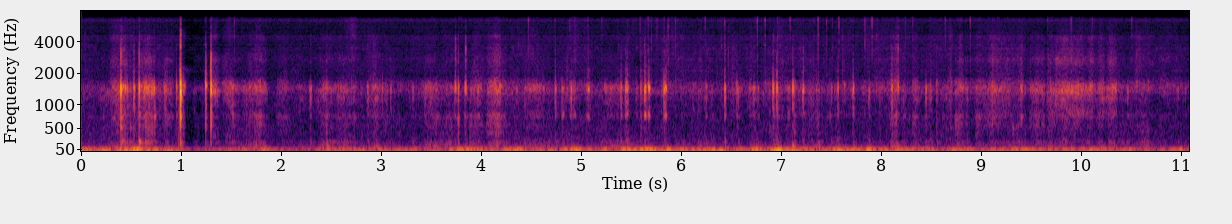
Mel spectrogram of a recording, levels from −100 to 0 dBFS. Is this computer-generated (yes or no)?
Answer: yes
